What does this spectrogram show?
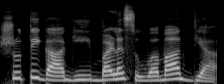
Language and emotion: Kannada, neutral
